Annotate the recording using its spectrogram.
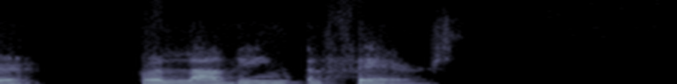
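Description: A young woman speaks cheerfully over an online call.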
